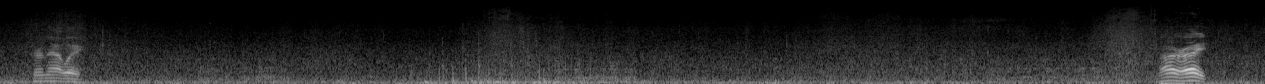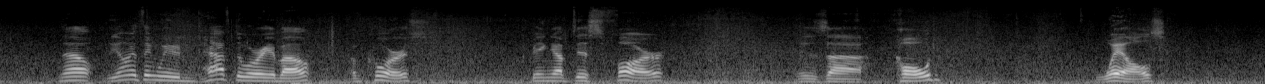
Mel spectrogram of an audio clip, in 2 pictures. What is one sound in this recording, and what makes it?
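Waves wash and splash against a sailing ship's hull.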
